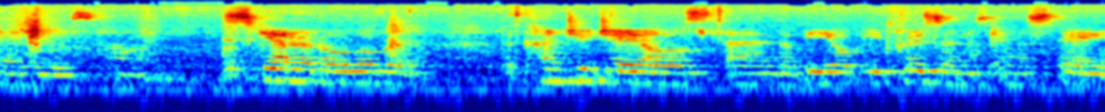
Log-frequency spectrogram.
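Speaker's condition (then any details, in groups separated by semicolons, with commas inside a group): No condition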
